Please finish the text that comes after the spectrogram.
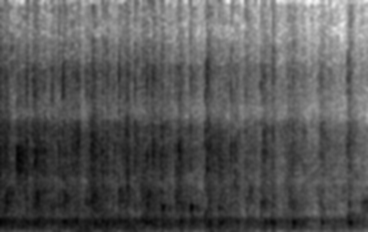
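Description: Audience in a Buddhist temple hall clapping during a special lecture, a fairly faint, steady patter of many hands at a distance, fading slightly toward the end.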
